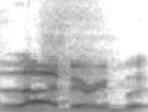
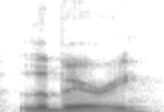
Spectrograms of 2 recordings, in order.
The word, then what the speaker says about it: library: I get I I get to get away with library versus liberry. Library. Library. Library. It's not a berry.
